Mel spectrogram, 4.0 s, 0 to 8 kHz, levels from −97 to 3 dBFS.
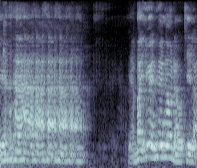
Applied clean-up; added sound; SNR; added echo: neural separator model SepFormer DNS4.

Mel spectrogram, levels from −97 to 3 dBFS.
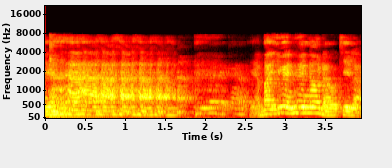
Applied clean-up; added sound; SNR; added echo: none; Thump, thud; 20 dB; reverberation time 0.2 s.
